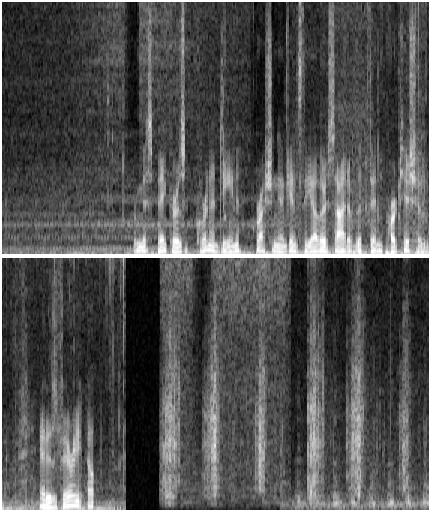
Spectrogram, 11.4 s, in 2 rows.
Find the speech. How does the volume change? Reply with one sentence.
The loudness of the talking stays about the same.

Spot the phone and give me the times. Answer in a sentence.
You can't hear the phone here.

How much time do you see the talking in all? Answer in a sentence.
You can hear the talking for 5 seconds altogether.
